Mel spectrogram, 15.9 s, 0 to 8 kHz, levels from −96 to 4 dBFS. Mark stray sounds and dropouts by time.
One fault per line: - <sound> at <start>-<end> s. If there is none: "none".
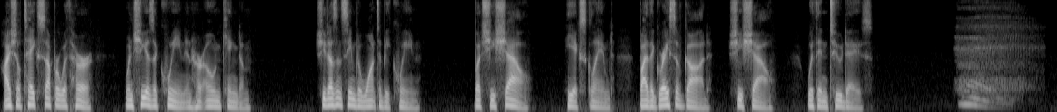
- sigh at 14.3-15.7 s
